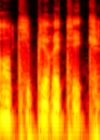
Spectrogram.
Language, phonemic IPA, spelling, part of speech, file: French, /ɑ̃.ti.pi.ʁe.tik/, antipyrétique, noun, Fr-antipyrétique.ogg
- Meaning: antipyretic (medication that reduces fever)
